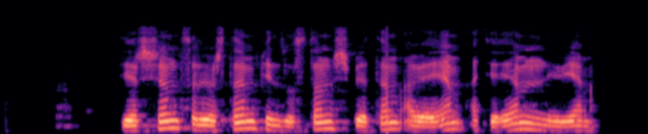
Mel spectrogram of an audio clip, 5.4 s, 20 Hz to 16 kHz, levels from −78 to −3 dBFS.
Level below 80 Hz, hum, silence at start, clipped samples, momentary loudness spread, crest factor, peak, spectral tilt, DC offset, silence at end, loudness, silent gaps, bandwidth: -64 dBFS; none; 1 s; under 0.1%; 5 LU; 16 dB; -4 dBFS; -6.5 dB/octave; under 0.1%; 0.45 s; -21 LUFS; none; 7.6 kHz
